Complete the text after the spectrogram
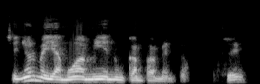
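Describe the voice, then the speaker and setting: A man's voice: mid-range voice, very animated, fairly quick, darkish tone, slightly rough, no room sound, muffled recording. A man in his fifties from El Salvador, a pastor talking earnestly in an interview and often checking in with little fillers. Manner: earnest, with frequent fillers like "¿sí?" and "ujú". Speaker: pastor and theological education coordinator. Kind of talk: conversational interview.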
